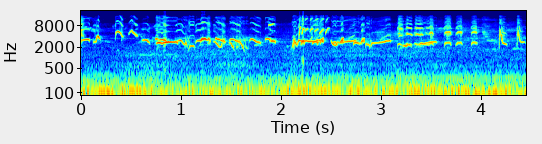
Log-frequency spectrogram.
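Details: Orange-headed thrush in captivity in Bali, Indonesia, prompted by colony birdsong playback; a fast continuous stream of high whistled slurs and chirps, rising and falling, with sharp clicks near the end.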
